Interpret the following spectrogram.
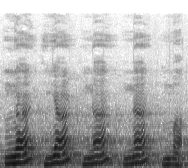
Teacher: ಕಂಠದೊಳಗೆ, ತಾಲವ್ಯದೊಳಗೆ, ಮೂರ್ಧನ್ಯದೊಳಗೆ, ಓಷ್ಠ್ಯದೊಳಗೆ ಅವುಗಳ ಜೊತೆಗೆ ಇವು ಮೂಗಿನ ಸಹಾಯದಿಂದ ಉಚ್ಚರಿಸಲ್ಪಡುವುದರಿಂದ ಏನಂತ ಕರಿತೀವಿ, ನಾಸಿಕ ಅಕ್ಷರಗಳು ಅಂತ ಕರಿತೀವಿ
